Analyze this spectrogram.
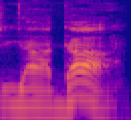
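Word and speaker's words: יָדַע: There's another word named uh it's pronounced as yada.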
